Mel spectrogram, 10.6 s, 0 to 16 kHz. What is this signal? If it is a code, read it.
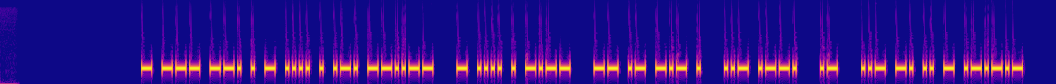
Morse code, heard as a keyed tone, about 34 wpm, 700 Hz. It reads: TOGETHER, THEY MAKE UP A UNIT.
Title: Sentences from Top 1000 Words - Review Part 2 - 35wpm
